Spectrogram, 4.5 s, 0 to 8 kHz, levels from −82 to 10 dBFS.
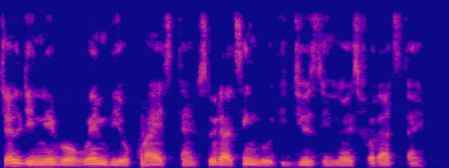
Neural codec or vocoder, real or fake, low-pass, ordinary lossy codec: none; real; 7.2 kHz; none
